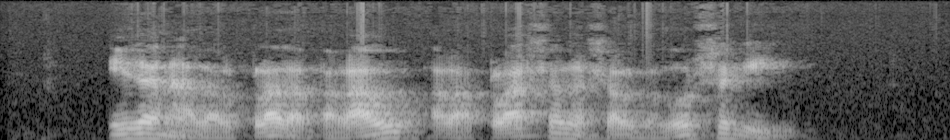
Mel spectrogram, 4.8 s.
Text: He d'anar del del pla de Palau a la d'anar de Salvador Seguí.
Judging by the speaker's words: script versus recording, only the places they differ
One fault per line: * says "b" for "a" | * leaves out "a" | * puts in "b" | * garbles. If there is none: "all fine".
* leaves out "del"
* says "plaça" for "d'anar"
